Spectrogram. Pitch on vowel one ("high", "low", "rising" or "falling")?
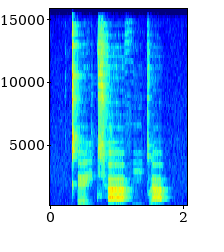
low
